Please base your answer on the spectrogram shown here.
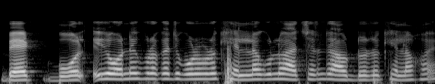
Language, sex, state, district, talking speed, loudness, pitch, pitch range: Bengali, female, Odisha, Nuapada, 205 wpm, -19 LUFS, 230 Hz, 210-245 Hz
